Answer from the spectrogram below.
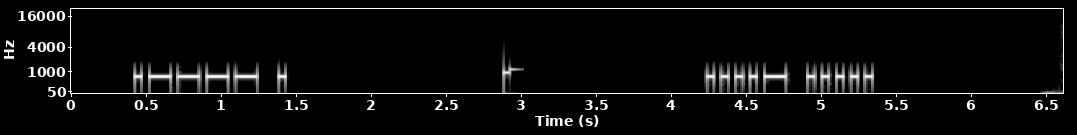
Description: Morse code, heard as a keyed tone, about 25 wpm, 700 Hz. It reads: 1 E 4 5
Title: Two Challenging Letter-Number Combinations 25wpm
